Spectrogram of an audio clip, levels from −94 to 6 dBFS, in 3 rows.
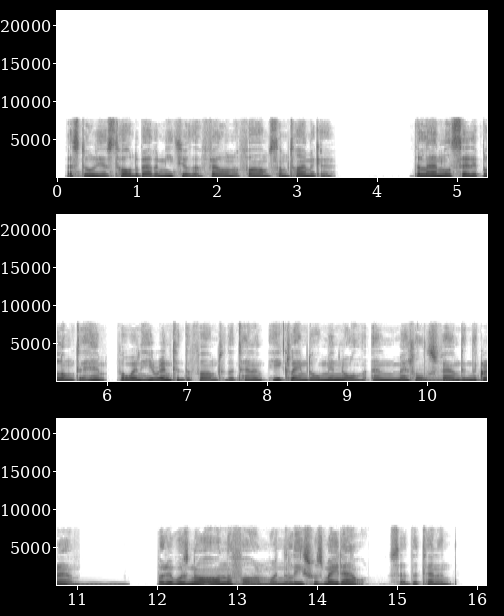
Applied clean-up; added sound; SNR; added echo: none; Electric guitar / Strum; 16 dB; none.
